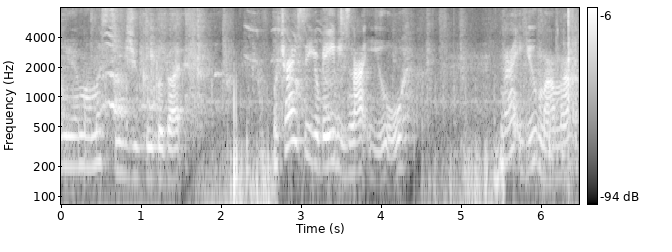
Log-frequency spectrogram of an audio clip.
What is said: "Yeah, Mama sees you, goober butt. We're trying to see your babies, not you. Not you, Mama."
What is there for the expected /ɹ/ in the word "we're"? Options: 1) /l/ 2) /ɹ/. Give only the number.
1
